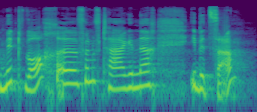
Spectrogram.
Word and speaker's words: Ibiza: Die Frau äh, da bei Google, die das ausspricht, sagt auch Ibiza.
